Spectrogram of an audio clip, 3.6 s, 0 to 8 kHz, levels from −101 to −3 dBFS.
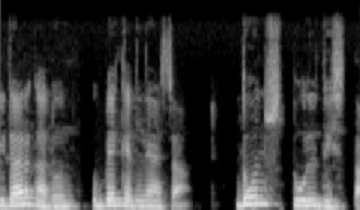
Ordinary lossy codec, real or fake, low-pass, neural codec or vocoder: none; real; 7.2 kHz; none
